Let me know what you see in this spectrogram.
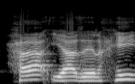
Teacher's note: گلے کے درمیان سے ہا کو نکالیں گے پڑھیں گے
